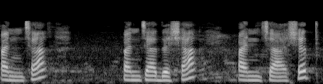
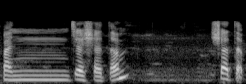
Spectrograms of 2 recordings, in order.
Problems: background sounds at intervals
